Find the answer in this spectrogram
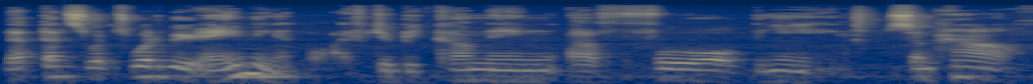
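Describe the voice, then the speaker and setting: Speaking a little slowly at a medium pitch, a man from El Salvador vlogs into his computer at an indoor meditation center. His talk is relaxed and meandering, packed with fillers and restarts. The audio is poor.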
